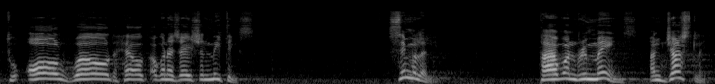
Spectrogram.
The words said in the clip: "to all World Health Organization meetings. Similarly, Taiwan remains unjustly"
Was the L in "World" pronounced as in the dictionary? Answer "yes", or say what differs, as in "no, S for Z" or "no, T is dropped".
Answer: yes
